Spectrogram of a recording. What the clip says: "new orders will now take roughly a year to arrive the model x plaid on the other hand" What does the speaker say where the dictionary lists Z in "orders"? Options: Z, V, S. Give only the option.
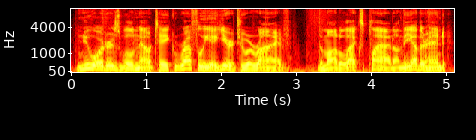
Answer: Z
